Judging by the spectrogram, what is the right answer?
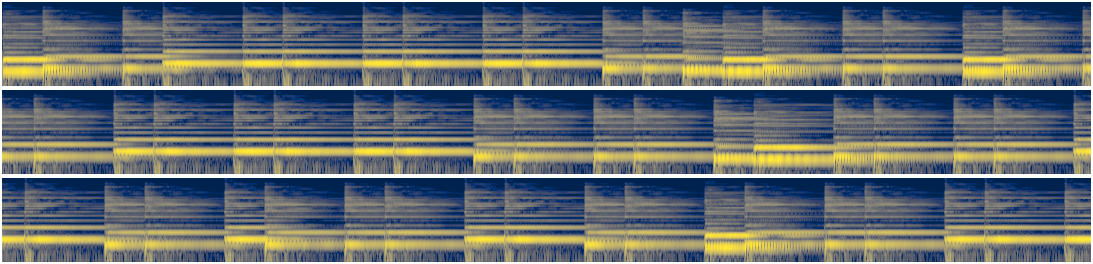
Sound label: tenor; O Dieu supreme est ta grandeur; hymns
